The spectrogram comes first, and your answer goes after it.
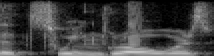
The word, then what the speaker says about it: SwinGrowers: And the first album, pronounced SwinGrowers, was released in 2012 with our English label Freshly Squeezed Music.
